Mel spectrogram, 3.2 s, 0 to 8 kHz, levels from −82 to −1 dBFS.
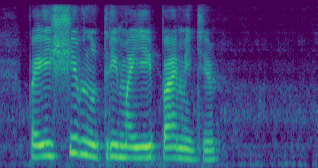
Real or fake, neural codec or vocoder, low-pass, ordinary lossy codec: fake; codec, 16 kHz, 4.8 kbps, FACodec; 7.2 kHz; MP3, 64 kbps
